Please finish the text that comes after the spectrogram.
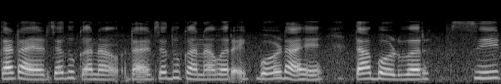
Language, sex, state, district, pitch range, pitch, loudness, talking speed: Marathi, female, Maharashtra, Chandrapur, 230-280 Hz, 260 Hz, -19 LUFS, 165 wpm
